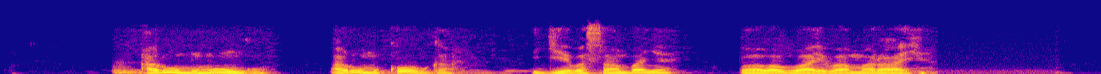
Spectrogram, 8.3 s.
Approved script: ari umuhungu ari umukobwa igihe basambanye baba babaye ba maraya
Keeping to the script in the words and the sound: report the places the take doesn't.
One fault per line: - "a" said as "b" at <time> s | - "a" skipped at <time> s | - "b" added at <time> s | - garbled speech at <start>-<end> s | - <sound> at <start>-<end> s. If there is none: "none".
none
